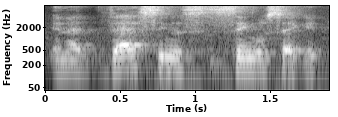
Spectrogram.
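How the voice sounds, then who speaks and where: A man telling a personal story on a casual podcast, animated and repeating phrases like "you feel me". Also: a little high, fairly quick, roomy sound, slight background noise. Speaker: podcast host.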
